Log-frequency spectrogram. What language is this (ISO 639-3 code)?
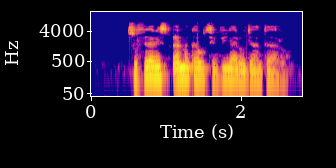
epo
